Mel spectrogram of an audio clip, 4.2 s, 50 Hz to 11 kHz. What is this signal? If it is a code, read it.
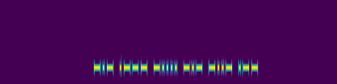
Morse code, heard as a keyed tone, about 47 wpm, 700 Hz. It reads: KJ6KXW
